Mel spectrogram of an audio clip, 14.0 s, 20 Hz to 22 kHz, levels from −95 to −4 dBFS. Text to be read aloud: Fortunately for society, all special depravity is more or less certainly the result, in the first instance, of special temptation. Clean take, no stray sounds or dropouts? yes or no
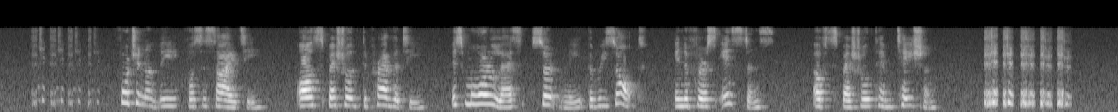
no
